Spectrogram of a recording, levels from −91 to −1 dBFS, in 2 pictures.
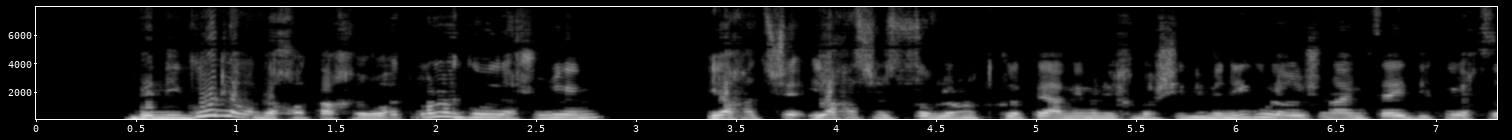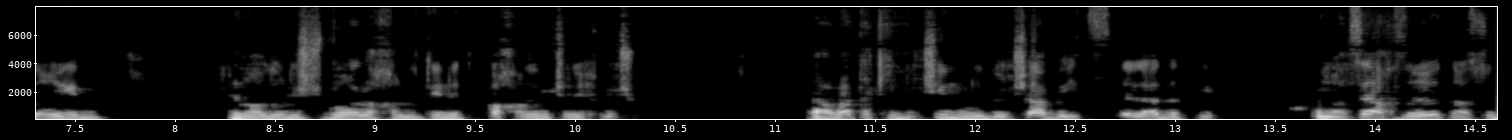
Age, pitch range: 50-69, 155-210 Hz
